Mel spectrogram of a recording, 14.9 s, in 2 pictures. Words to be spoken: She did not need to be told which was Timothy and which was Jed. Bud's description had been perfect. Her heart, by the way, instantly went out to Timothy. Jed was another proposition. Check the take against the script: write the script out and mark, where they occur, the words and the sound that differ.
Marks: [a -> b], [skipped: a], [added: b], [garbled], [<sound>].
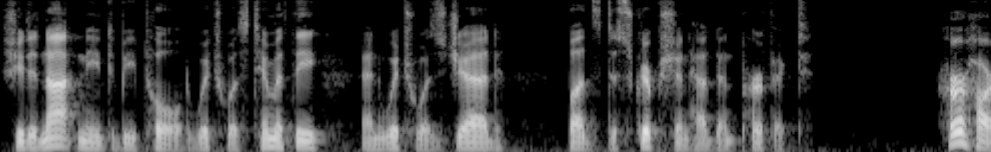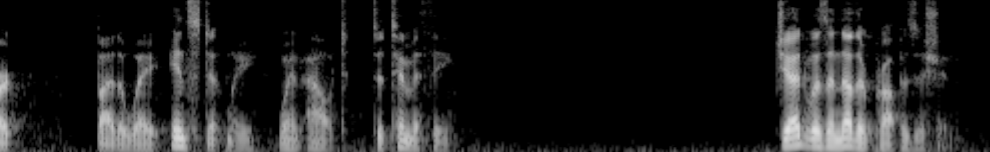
She did not need to be told which was Timothy and which was Jed. Bud's description had been perfect. Her heart, by the way, instantly went out to Timothy. Jed was another proposition.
